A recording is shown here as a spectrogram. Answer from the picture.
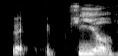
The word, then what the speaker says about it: Keir: Wie spricht man es aus? – Keir, würde ich sagen. Ja. Also es ist, er ist zwar Brite, aber es klingt irgendwie keltisch, schottisch, was auch immer.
